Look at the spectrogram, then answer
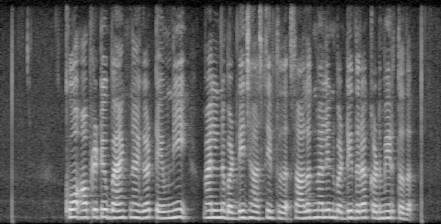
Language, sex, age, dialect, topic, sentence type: Kannada, female, 41-45, Dharwad Kannada, banking, statement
